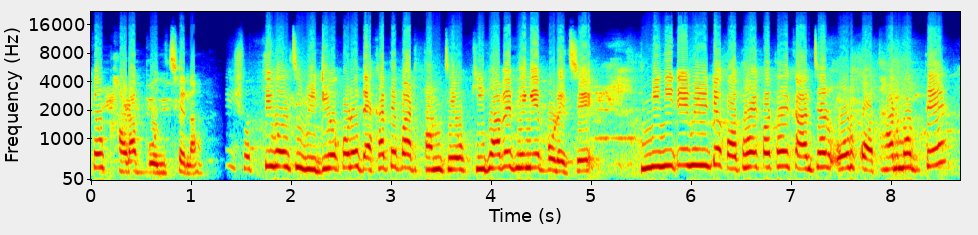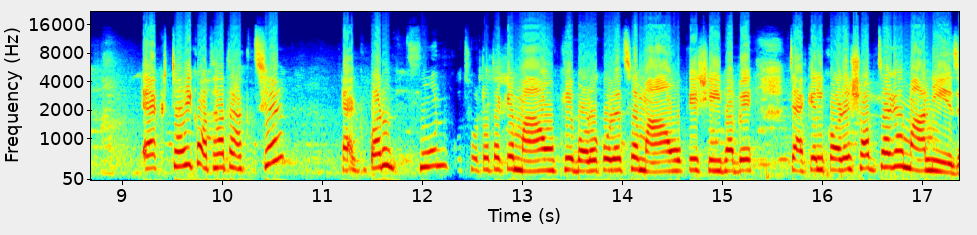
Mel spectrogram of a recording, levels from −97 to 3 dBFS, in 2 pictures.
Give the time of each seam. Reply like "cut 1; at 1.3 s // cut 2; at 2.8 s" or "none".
cut 1; at 1.6 s // cut 2; at 12.4 s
